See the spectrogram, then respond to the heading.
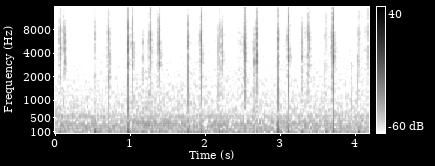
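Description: Fingertips and nails tap and scratch two small, hollow, empty aluminum coffee capsules of the same kind, one held in each hand close to the mic. The clip is a quiet string of about nineteen sharp, bright metallic ticks and scrapes that die away almost instantly. A faint low hum sits underneath.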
